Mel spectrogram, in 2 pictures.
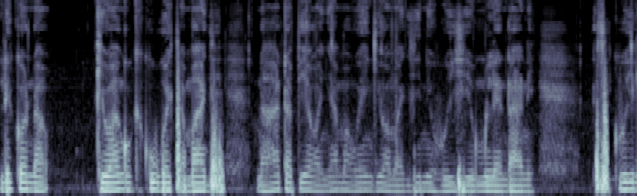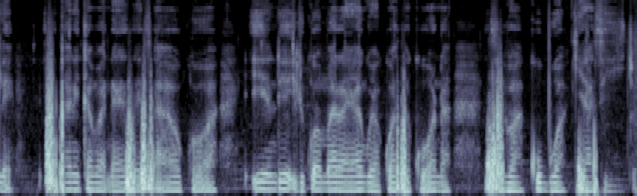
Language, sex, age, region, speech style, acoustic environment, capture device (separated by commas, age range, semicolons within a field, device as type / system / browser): Swahili, male, 18-24, Kenya, focused, nature, mobile / Linux / Chrome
